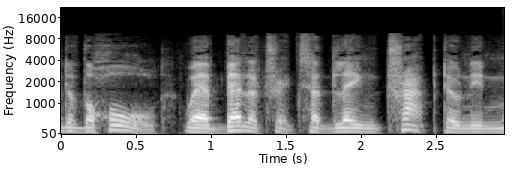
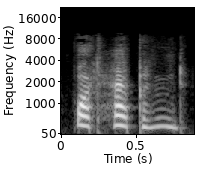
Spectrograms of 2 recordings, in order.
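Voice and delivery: whimper; 14 semitones higher than usual. Acted. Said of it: "he added in a kind of whimper".

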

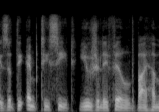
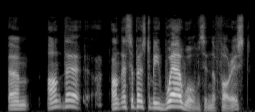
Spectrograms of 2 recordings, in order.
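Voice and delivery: mildly nervous, higher hesitant question; 7 semitones higher, faster than usual. A narrator's reading. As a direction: stumble into a worried question, pitched up. Ron nervously asks about werewolves.

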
